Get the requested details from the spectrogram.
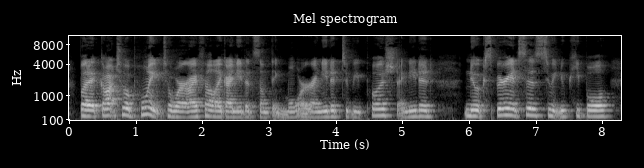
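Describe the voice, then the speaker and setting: Over a quiet background with audible room echo, a woman speaks at a moderate pace with ordinary pitch variation. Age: 30s. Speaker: vlogger. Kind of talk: personal testimony. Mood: calm, reflective about loss. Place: home room. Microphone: camera far.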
